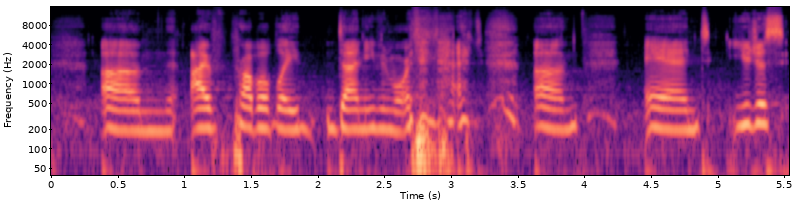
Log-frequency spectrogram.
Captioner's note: chuckling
